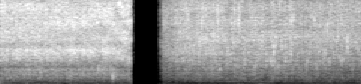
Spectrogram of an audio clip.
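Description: Fish frying in oil gives a steady, loud, close sizzle that drops out briefly for a split second, then resumes at full strength.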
